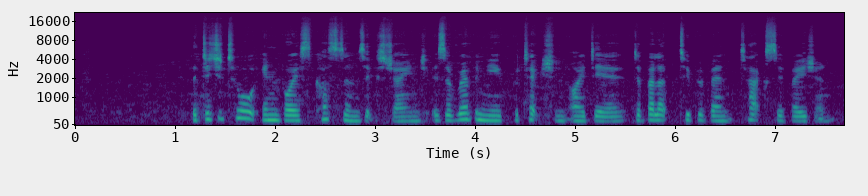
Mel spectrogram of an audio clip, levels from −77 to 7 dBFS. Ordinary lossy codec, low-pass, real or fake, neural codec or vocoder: none; none; real; none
